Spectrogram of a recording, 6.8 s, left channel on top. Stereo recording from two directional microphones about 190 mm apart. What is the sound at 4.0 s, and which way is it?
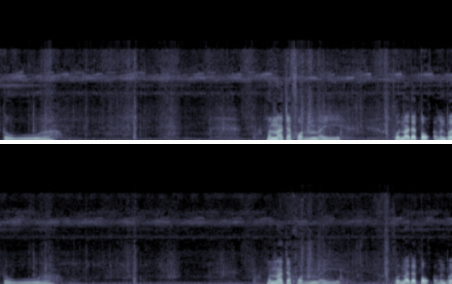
Speech, 35° left (ahead or behind).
